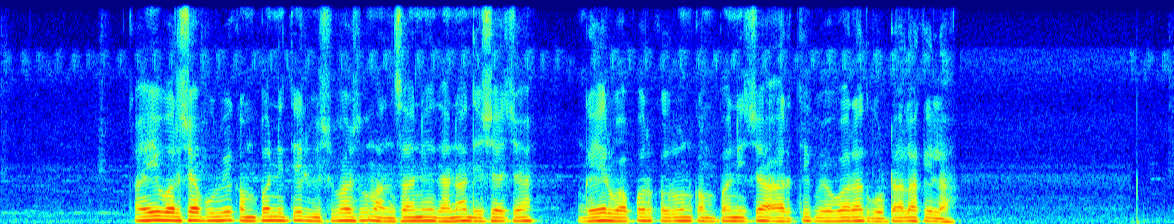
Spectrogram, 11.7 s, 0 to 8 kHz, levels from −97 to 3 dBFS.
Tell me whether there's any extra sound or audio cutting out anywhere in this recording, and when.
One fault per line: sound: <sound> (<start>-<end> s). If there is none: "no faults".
no faults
